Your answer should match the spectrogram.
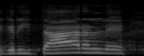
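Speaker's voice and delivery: usual speaking voice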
